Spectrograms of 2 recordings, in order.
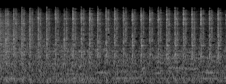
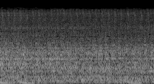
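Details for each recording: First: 2014 Honda Titan 150 that began making noise one morning. Oil is not rising to the cylinder head, checked at the head inspection screw. Rapid, even sharp metallic ticking, about nine per second, over a faint engine. Dry, seized rocker-arm roller, before repair. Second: 2014 Honda Titan 150 after repair for engine noise and lack of lubrication, with the rocker arm replaced and the engine cleaned and lubricated. A busy but even idle with a steady patter and no knock or rattle. Normal idle.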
